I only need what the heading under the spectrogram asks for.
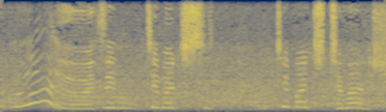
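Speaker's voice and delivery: high, breathless overwhelmed wail; mock-overwhelmed high cry. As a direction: voice the panic of too much to do. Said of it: "I do feel a little bit".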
